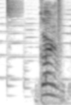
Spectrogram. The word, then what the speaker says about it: Gardevoir: Gardevoir.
